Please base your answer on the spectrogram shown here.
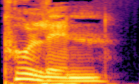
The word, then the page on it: pull-in: British English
